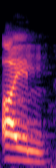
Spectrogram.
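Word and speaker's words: isle: generally आईल को confuse किया जाता है इस वर्ड से आई एस एल ई इसका प्रोनाउंसिएशन आइजल नहीं होता है एस साइलेंट होता है इसका प्रोनाउंसिएशन होता है आइल एग्जैक्टली सेम प्रोनंसिएशन इसका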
